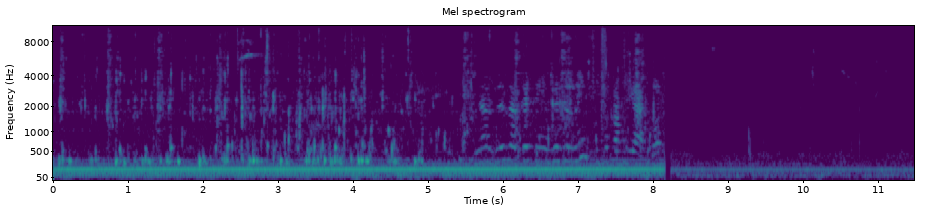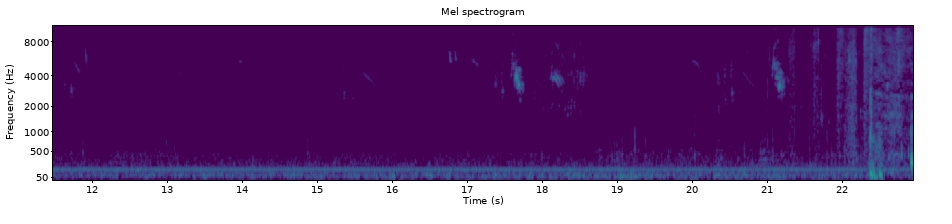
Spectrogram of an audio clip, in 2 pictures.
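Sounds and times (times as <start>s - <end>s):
birds chirping: 0.0s - 8.2s, 16.7s - 22.9s
steady low hum: 0.0s - 22.9s.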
